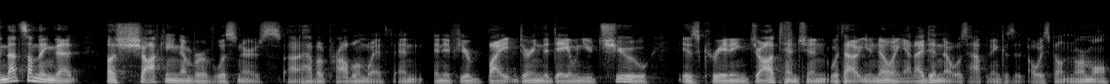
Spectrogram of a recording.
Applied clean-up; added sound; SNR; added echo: neural mask model DeepFilterNet 3.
